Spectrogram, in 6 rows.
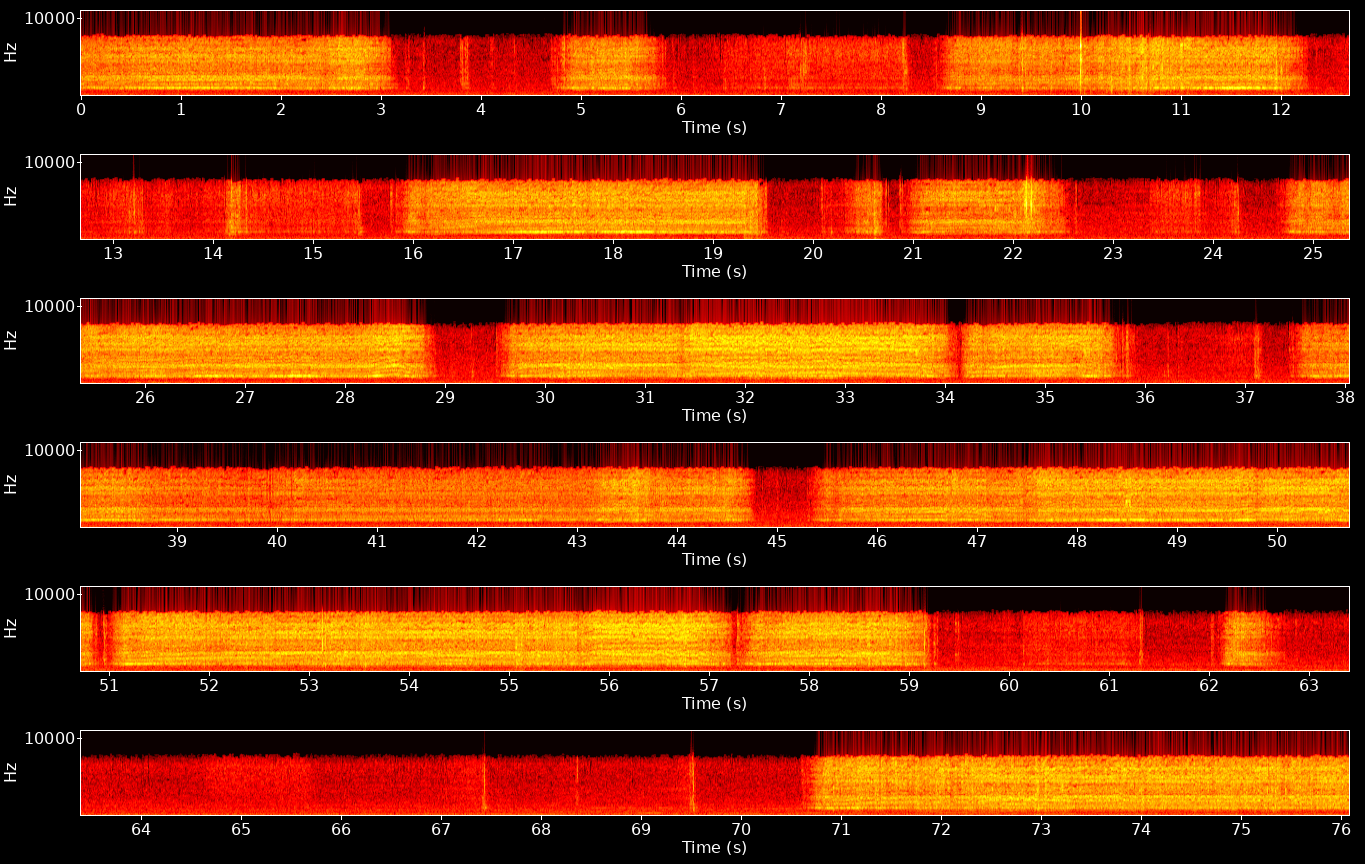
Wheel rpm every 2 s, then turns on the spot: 100, 70, 30, 10, 60, 110, 20, 20, 100, 100, 50, 30, 60, 110, 60, 150, 150, 100, 10, 80, 70, 80, 60, 110, 120, 110, 160, 160, 120, 80, 10, 10, 0, 0, 0, 80, 160, 160.
6-8 12-14 22-24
